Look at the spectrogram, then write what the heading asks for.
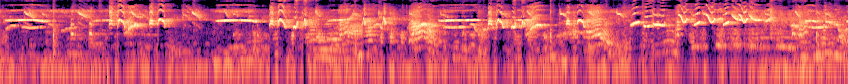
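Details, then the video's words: Song of an Oriental magpie-robin imitating the cinereous tit: a dense, continuous medley of shrill whistles, quick chips and rising and falling slurs, with clicking sounds in the background. "kacer isian glatik batu"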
